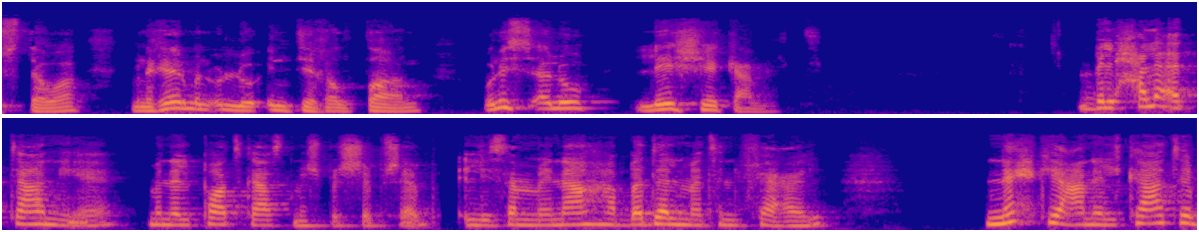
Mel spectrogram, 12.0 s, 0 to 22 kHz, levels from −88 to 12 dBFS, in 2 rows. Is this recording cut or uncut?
cut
